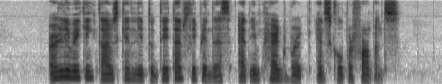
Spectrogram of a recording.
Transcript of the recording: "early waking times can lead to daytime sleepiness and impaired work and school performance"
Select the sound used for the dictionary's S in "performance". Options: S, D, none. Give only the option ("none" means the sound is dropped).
S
